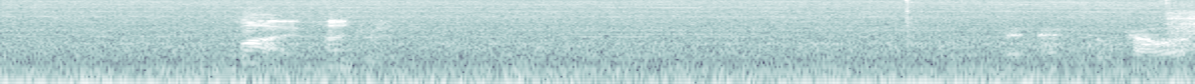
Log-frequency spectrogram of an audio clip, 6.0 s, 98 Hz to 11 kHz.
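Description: An airliner in Microsoft Flight Simulator 2020 rolls for takeoff with a steady, loud engine roar, while radio voices talk over it.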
